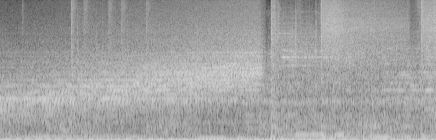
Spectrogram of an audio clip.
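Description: Tense, suspenseful drama score with a deep sustained bass drone; a rising swell cuts off suddenly just before three seconds in.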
